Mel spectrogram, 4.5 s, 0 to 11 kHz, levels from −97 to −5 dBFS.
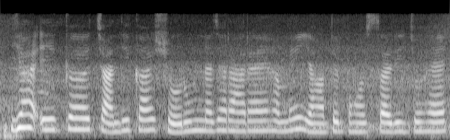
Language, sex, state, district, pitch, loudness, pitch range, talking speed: Hindi, female, Chhattisgarh, Raipur, 225 Hz, -18 LUFS, 215-250 Hz, 215 wpm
